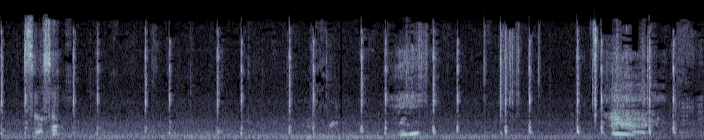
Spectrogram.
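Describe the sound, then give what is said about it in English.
A car drives along a city street in Los Angeles: a steady low road rumble runs beneath people talking, with many sharp ticking clicks at a fairly regular pace. “I'm driving LA again.”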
